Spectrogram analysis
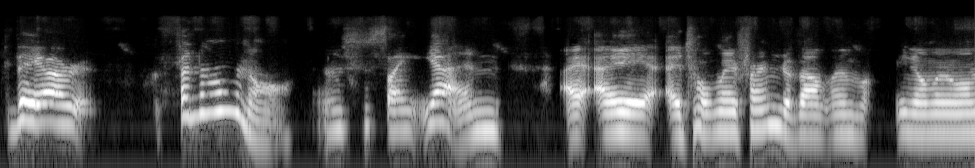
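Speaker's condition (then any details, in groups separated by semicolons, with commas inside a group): Cerebral palsy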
